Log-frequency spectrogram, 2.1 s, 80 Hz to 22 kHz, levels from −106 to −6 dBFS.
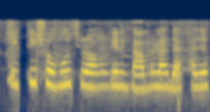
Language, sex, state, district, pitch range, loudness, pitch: Bengali, female, West Bengal, Alipurduar, 285-315 Hz, -16 LUFS, 295 Hz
